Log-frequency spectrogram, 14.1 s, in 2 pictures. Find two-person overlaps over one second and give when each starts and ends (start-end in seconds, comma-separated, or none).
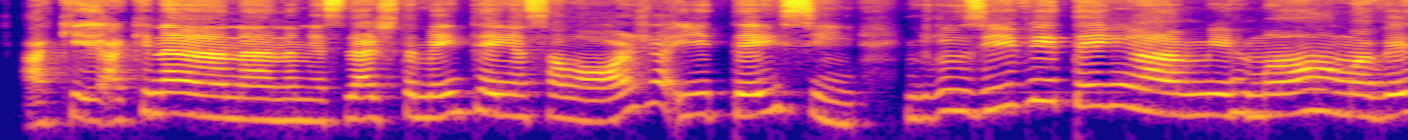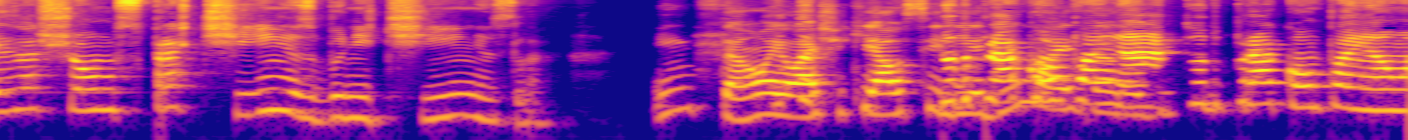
11.7-12.9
